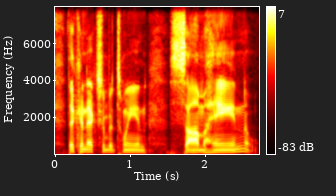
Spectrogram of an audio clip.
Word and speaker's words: Samhain: like the connection between samhain saw wayne because it's irish so the words or the letters mean nothing in terms of how you pronounce it just ask my friend siobhan sowwain uh is a is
